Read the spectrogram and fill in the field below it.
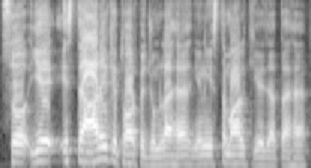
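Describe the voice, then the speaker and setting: A man teaching Arabic grammar of scripture in a lecture, reciting phrases slowly and then explaining them, lifting his voice to stress a point. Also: lowish voice, fairly even intonation, darkish tone, smooth.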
